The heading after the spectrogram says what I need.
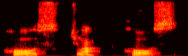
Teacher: Donc il y a un R, mais il ne se prononce pas.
